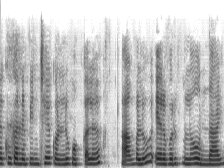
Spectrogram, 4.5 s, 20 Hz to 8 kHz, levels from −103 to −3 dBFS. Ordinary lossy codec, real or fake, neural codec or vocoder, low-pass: none; fake; codec, 16 kHz, 4 kbps, X-Codec, WavLM features, trained on Multilingual LibriSpeech; 7.2 kHz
